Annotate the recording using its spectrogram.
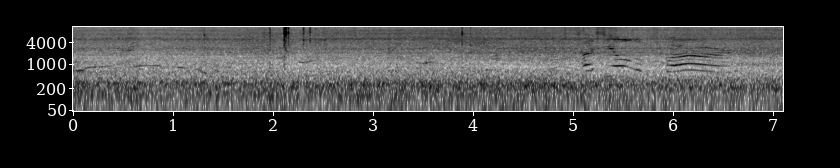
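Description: An airplane's engines roar steadily in the cabin.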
